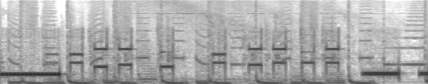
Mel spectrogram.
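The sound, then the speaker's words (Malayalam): Touch-tone telephone dialing as a radio host calls a singer: a steady tone, then a quick run of many short, clear keypad beeps, ending in another steady tone. Everything is heard alone, without talk. “ആ ഒരാളെ നമുക്കൊന്ന് വിളിച്ചു നോക്കാം.”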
